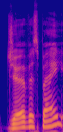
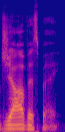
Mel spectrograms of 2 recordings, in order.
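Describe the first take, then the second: First: The first vowel sounds like the 'er' in 'her'. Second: The first vowel sounds like the 'ar' in 'car'. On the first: The speaker calls it right. "She says Jervis" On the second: The speaker calls it wrong. "I say Jarvis"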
